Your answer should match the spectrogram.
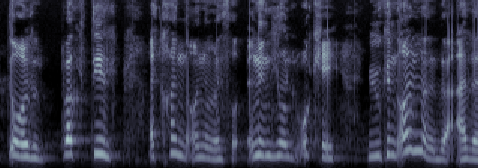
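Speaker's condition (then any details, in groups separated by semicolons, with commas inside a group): Spastic cerebral palsy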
